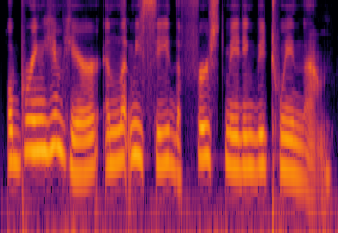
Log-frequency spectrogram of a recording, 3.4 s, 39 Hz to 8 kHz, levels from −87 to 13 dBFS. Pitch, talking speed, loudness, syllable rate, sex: 200 Hz, 230 wpm, -16 LUFS, 5.0 syllables/s, female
